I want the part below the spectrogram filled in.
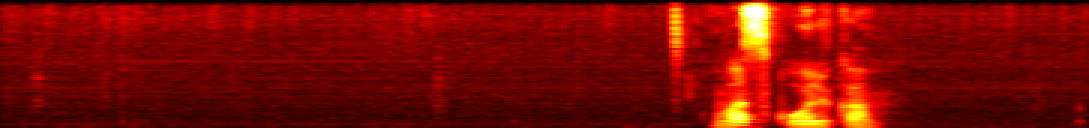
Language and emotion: Russian, neutral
